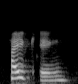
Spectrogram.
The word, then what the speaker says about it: hiking: Next, hiking. High. Hike. Yeah, Hi. good. So as we said, it's on the first syllable.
